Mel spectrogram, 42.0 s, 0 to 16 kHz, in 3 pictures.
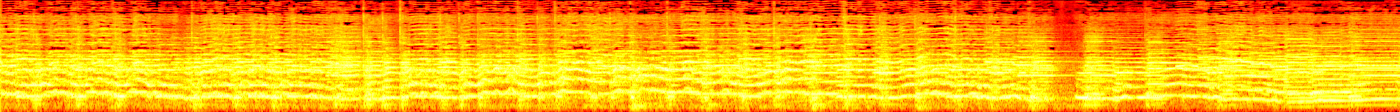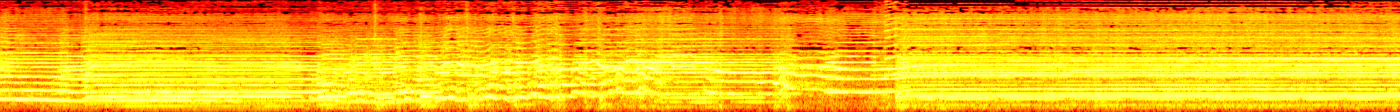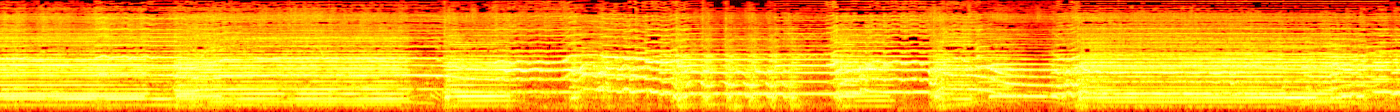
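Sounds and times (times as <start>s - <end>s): reed-organ accompaniment: 0.0s - 42.0s.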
